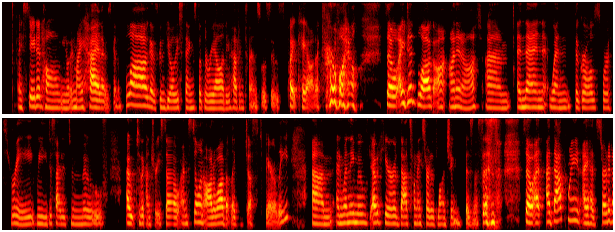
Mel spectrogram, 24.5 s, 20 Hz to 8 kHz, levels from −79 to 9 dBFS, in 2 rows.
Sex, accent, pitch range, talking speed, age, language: female, American, 190-230 Hz, 220 wpm, 20-39, English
